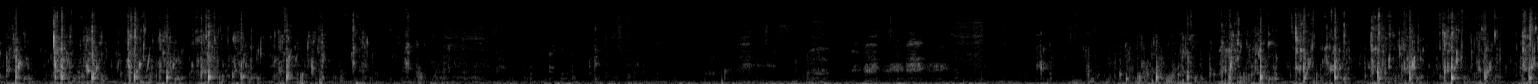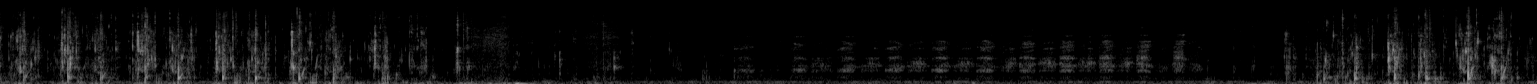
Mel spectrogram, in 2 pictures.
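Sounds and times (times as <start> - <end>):
English Bulldog lapping water: 0.0 - 7.3, 10.3 - 22.3, 27.8 - 30.7
English Bulldog panting: 0.0 - 30.7.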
